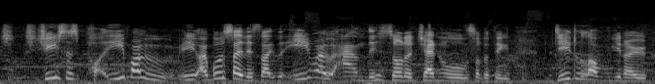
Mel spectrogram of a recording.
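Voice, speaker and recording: A man's voice: high-pitched, lively intonation, moderate pace, bright, forceful tone, poor audio. A man co-hosting a casual music podcast, rambling with many fillers and restarts and laughing easily. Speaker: podcast co-host. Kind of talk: casual chat about music.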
